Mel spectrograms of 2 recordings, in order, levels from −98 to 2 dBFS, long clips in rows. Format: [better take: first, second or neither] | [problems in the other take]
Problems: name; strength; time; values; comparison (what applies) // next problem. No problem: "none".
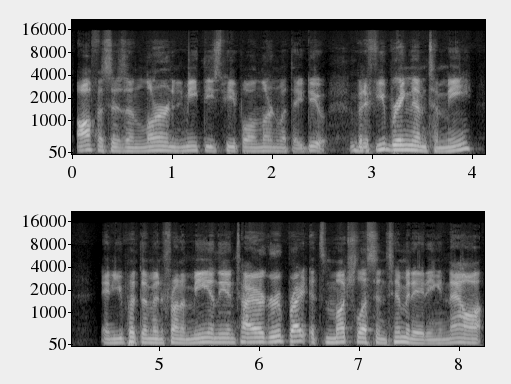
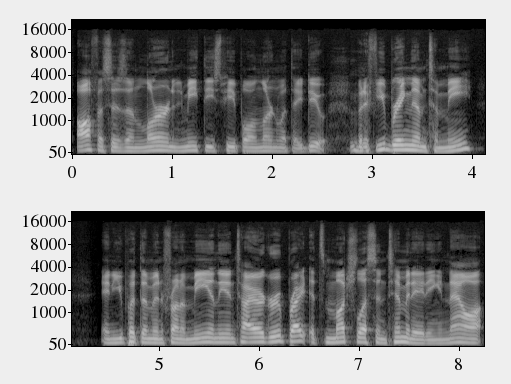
second | garbled, watery; slightly; nothing above 16.5 kHz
